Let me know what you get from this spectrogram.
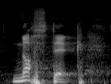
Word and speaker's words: Gnostic: It's not like I'm saying gnocchi. The Gnostic? Gnostic. There's no silent weird N. It's just Gnostic. No silent G. There is a silent G.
